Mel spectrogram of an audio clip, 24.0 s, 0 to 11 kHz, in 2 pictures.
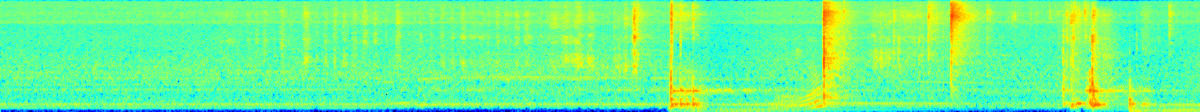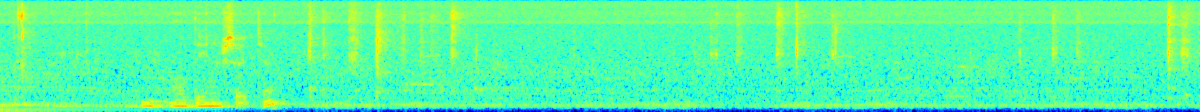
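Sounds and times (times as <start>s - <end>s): craft knife scratching: 2.4s - 6.5s
steady low hum: 6.7s - 10.4s, 11.0s - 15.0s.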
